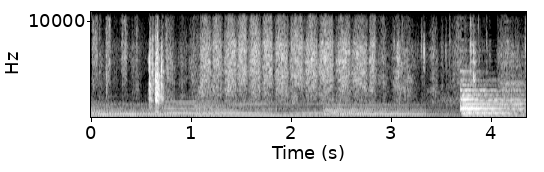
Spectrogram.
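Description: Piano music, with a soft rubbing on drawing paper beneath it for a second or two from about half a second in, as charcoal shading is worked with a hand-held tool.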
